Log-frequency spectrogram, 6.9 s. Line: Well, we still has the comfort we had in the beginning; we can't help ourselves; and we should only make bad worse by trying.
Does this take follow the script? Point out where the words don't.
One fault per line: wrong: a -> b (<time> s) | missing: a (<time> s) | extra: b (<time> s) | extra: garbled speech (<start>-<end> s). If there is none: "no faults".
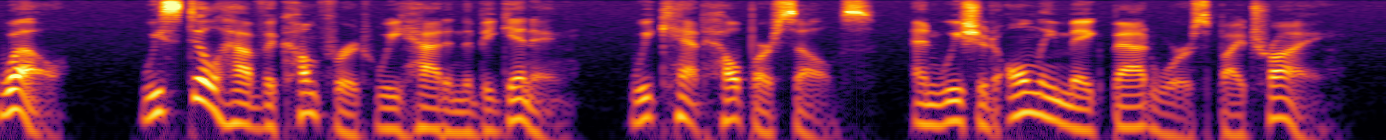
wrong: has -> have (1.1 s)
